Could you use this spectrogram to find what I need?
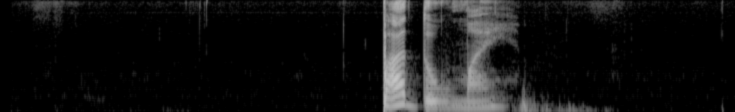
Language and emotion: Russian, neutral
